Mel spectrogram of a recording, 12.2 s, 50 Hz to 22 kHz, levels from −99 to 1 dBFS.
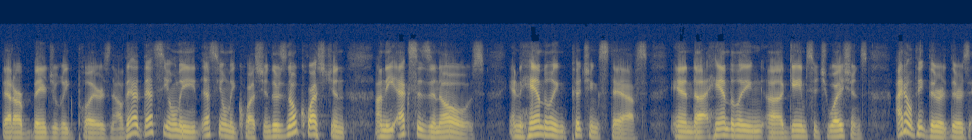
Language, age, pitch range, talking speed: English, 50-69, 110-135 Hz, 185 wpm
